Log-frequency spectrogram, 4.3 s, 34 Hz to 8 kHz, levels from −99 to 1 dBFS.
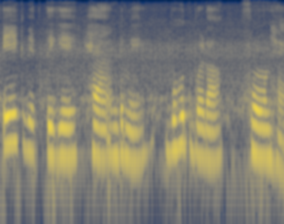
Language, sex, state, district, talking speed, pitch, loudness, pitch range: Hindi, female, Punjab, Fazilka, 125 wpm, 185 Hz, -16 LUFS, 175-215 Hz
